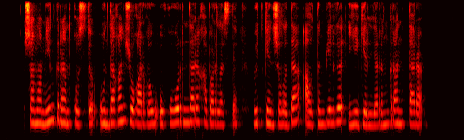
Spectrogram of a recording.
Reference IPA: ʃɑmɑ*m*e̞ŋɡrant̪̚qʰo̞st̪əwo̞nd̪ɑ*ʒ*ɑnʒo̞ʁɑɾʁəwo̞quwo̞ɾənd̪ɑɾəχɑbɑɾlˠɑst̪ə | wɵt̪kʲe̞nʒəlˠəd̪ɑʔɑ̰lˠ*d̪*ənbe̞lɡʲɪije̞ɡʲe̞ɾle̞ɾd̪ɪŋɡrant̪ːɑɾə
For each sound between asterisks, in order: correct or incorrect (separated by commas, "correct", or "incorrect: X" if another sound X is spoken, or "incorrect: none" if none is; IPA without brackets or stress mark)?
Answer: correct, incorrect: ʁ, incorrect: t̪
